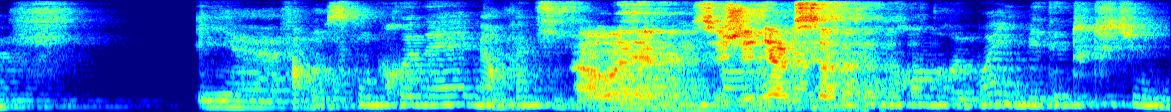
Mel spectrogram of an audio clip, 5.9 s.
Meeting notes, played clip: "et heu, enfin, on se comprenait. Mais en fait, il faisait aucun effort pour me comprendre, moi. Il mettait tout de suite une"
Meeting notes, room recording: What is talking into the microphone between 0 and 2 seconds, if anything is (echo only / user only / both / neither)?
echo only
